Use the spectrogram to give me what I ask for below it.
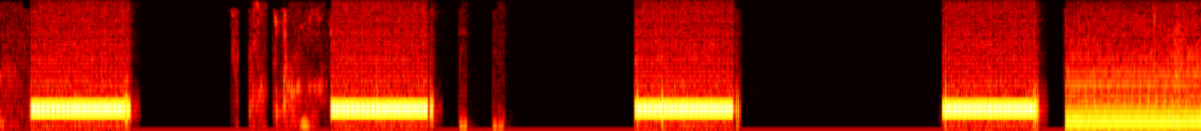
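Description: Telephone ringback tone plays while an office call is transferred: four steady mid-pitched tones of about a second each, evenly spaced by silences, with faint clicks between. A different, denser steady sound follows at the end.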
